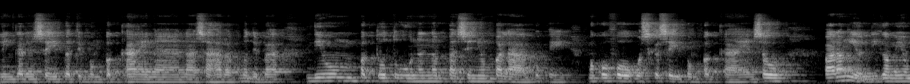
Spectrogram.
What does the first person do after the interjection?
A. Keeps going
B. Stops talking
A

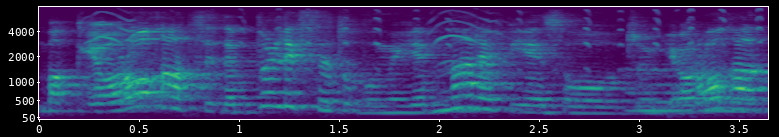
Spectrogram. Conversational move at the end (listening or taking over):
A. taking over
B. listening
B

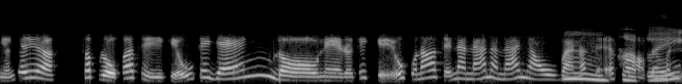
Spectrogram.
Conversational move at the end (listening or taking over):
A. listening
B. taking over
B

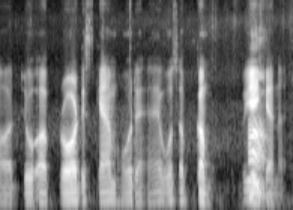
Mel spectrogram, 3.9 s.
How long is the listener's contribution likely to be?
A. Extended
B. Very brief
A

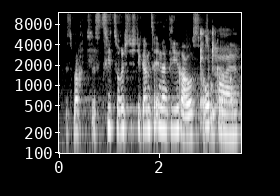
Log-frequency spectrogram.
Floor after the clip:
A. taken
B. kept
A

